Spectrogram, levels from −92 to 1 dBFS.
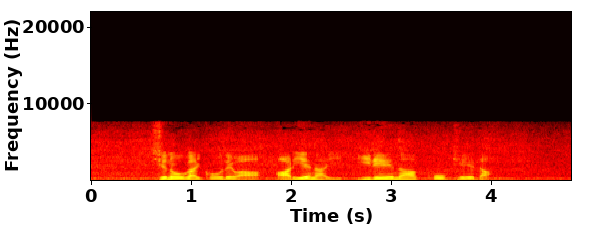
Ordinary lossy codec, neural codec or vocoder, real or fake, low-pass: none; none; real; none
